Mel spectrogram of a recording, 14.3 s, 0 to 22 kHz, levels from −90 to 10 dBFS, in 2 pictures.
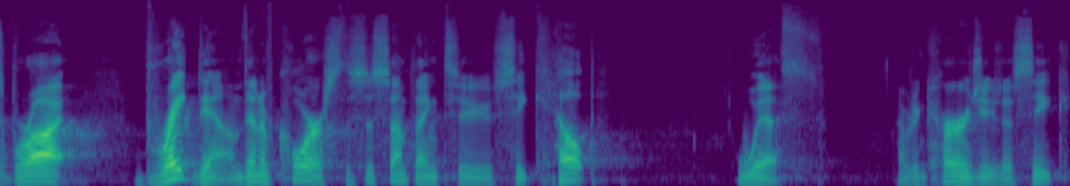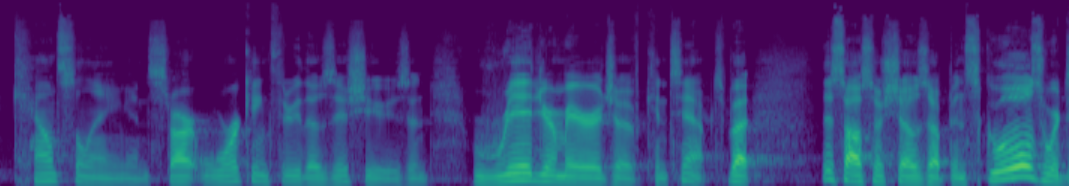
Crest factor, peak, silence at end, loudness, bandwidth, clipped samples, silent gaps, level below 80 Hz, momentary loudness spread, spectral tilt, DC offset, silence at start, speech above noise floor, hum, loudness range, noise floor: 24 dB; -6 dBFS; 0 s; -29 LUFS; 15.5 kHz; under 0.1%; none; -80 dBFS; 19 LU; -5 dB/octave; under 0.1%; 0 s; 47 dB; none; 9 LU; -76 dBFS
